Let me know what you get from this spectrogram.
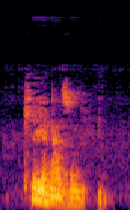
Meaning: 1. Redundancy in wording 2. A phrase involving pleonasm; a phrase containing one or more words which are redundant because their meaning is expressed elsewhere in the phrase
- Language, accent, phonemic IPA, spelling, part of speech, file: English, Southern England, /ˈpliː.əˌnæz.əm/, pleonasm, noun, LL-Q1860 (eng)-pleonasm.wav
